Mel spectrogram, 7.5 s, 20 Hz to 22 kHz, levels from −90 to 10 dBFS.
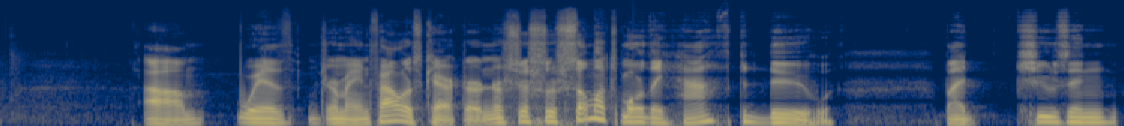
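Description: From 4.22 s, right after "just there's so much", the speech turns hollow and phasey through to the end at 7.50 s. This is channel delay (comb filtering): one channel arrives under a millisecond late, and when the two are summed to mono the shared content cancels at evenly spaced frequencies, the first near 700 Hz and then about every 1.4 kHz above it. On a spectrogram these show as fixed dark horizontal stripes starting at 4.22 s.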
